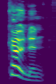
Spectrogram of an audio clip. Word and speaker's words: Conan: So if you don't put a fada on the name Conan, as in Conan O'Brien, you pronounce it Conan.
